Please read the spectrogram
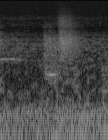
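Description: Faint scraping of a blade stripping the insulation off an electric fan's motor wire, a short hiss about a second in, over a steady low background hum.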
